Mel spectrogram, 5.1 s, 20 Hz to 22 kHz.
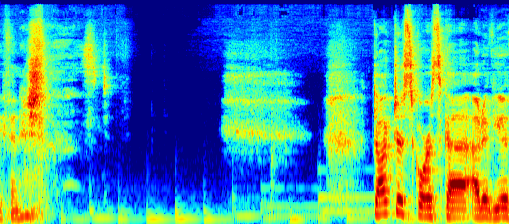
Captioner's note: laughing at own joke for 3rd time in one video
